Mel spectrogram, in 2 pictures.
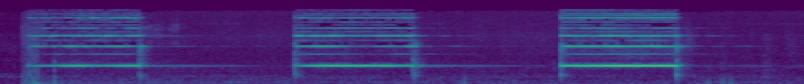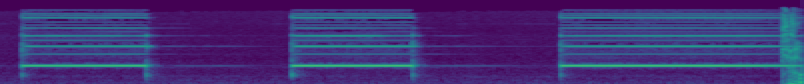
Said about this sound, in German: Ja, das ist die Gewichtswaage, die, die Alarmsignale auf, ja. Aber keine Panik, wenn Sie eben schon erschrocken sind.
